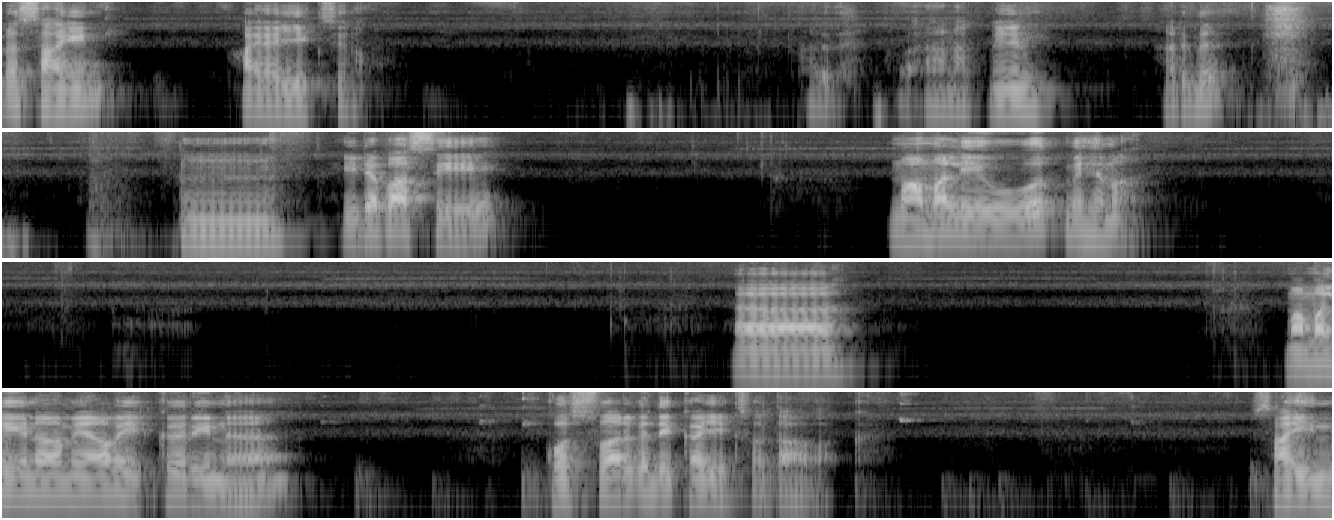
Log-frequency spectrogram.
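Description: A young man speaks calmly and clearly, close by, in short bursts with pauses.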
